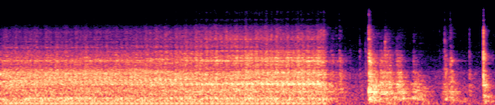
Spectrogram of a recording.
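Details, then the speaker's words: Old outboard on a cheap Craigslist fishing boat, cranked dry out of the water and not yet primed: rapid even cranking, three to four beats a second for four seconds, almost catches but won't start; cause not confirmed. "she almost went that's uh prime it up real quick"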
